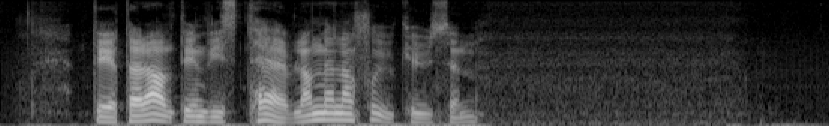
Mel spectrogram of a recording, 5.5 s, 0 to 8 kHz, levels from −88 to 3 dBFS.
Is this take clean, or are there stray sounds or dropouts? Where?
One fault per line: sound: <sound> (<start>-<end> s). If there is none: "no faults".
no faults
